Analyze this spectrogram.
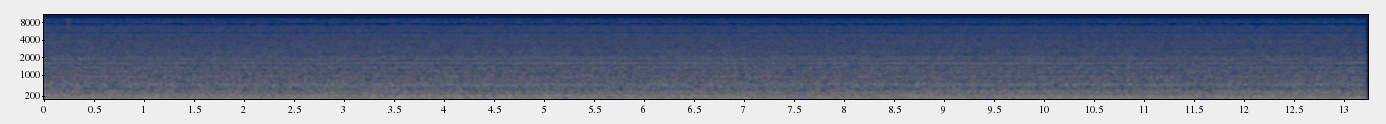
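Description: Tyres hum on a wet road.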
